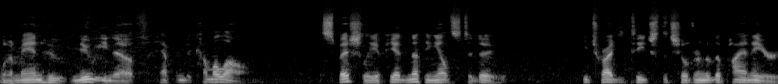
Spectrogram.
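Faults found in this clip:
Noise suppressor artifacts, whole clip: background pulled down by about 21 dB between phrases, then rising again under speech. Probable component: noise suppressor gating bands frame by frame. Room noise itself sits about 20 dB below speech. Only its level pumping with speech points to processing. A noisy room alone would not swing like that.

Speech cut by the noise suppressor at 0.63–0.74 s, 1.33–2.06 s, 2.42–2.63 s, 3.2–3.91 s, 4.25–5.07 s and 5.84–6.94 s: soft consonants and endings swallowed, dropping about 19–22 dB in the first four spans and about 12 dB in the last two. Affected portions are brief, from a tenth of a second to under half a second. Probable component: the same suppressor misjudging quiet speech as noise. Unlike a dropout, the sound thins and fades rather than stopping abruptly.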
